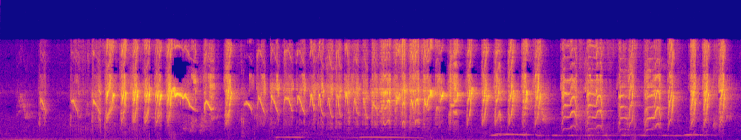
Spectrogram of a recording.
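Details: Sogon (crimson sunbird) calls used as a trapping lure: dense high twittering chirps over a faint low hum, then short gliding whistles and a long level whistled tone toward the end.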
